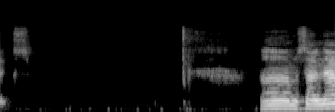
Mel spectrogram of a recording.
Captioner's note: pause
